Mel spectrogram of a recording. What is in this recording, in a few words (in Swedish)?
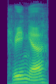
"kvinga", skanska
